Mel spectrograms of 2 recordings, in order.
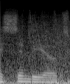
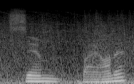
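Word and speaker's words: Symbiont: there one says Sim I can never say it right I always want to say symbiotes but Sim Bion s y m ion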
